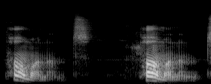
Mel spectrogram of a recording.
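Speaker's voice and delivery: permanent as "PUH-muh-nuhnt", long first vowel; correct pronunciation. Shown as a demonstration. Teacher modelling permanent, long first vowel and weak endings. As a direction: stress permanent up front, weak schwas after. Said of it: "ভুল উচ্চারণ".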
